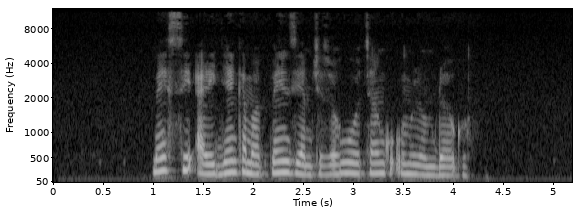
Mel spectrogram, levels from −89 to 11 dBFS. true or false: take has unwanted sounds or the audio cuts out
false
